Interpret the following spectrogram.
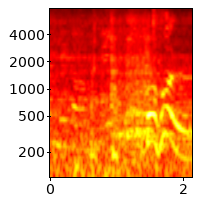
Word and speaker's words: kuhol: Kuhol rhymes with pol-pol.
